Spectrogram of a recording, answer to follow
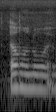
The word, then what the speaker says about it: Illinois: And number 6, Illinois, which I will never for the life of me understand why it isn't pronounced Illinois.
